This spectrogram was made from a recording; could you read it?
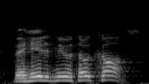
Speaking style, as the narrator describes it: cried out

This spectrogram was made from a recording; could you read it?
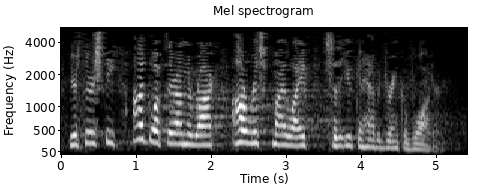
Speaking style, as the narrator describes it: a good father who says to his whining child

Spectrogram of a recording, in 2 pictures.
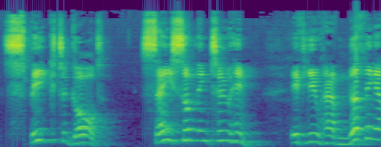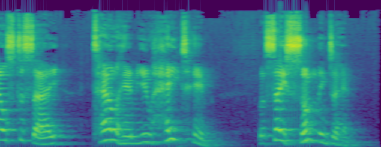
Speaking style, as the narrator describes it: he shouted

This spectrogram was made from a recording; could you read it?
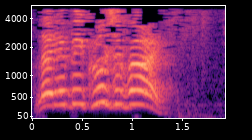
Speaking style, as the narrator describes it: they shouted all the more

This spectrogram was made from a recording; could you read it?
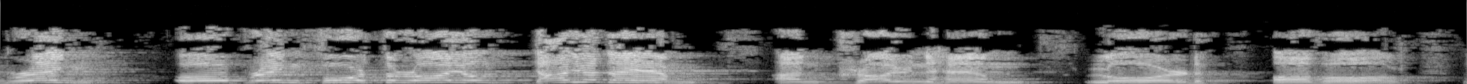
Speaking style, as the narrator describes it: with her last breath, she cried out

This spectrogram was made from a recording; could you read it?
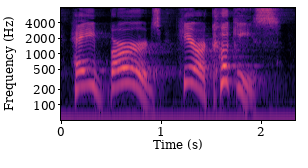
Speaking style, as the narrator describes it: He shouted in a loud voice

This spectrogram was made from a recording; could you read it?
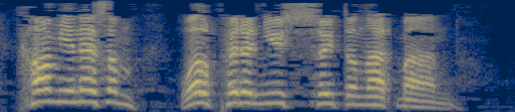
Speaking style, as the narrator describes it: the communist, he shouted out

